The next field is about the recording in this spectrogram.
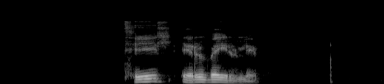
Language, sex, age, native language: Icelandic, male, 30-39, Icelandic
